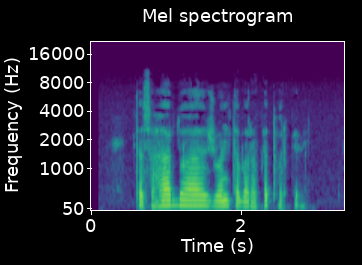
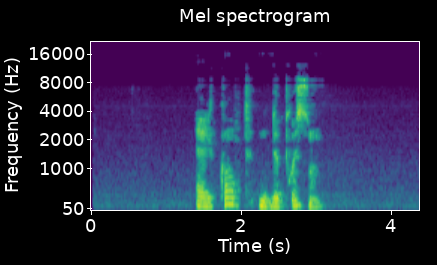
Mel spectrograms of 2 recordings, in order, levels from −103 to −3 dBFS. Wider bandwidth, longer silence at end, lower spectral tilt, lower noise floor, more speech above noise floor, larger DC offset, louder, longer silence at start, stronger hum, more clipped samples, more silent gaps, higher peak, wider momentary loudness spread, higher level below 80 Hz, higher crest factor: about the same, 10.5 kHz vs 9.6 kHz; second, 0.55 s vs 1.3 s; first, -7.5 dB/octave vs -4.5 dB/octave; second, -58 dBFS vs -62 dBFS; second, 32 dB vs 44 dB; neither; second, -26 LUFS vs -18 LUFS; second, 0.6 s vs 1.4 s; neither; neither; neither; second, -6 dBFS vs -2 dBFS; first, 16 LU vs 5 LU; second, -64 dBFS vs -58 dBFS; about the same, 20 dB vs 20 dB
